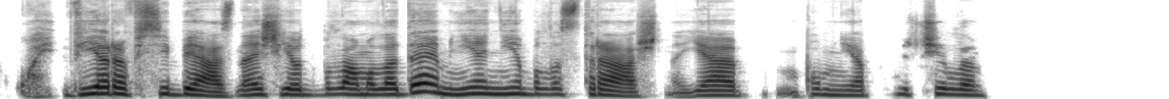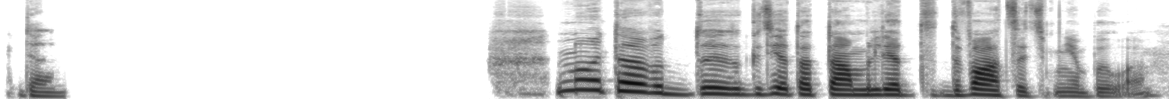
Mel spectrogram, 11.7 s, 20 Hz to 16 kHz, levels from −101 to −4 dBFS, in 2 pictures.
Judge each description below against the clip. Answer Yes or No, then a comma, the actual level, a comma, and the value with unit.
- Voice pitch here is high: Yes, high, 195 Hz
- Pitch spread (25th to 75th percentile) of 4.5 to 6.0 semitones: No, average, 3.6 semitones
